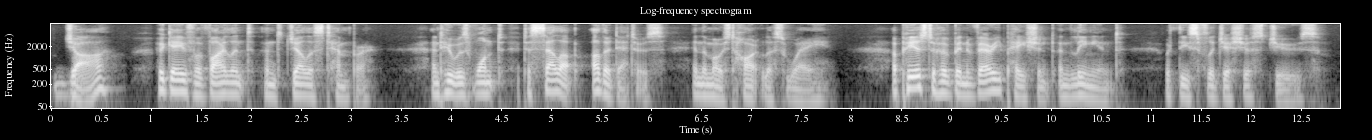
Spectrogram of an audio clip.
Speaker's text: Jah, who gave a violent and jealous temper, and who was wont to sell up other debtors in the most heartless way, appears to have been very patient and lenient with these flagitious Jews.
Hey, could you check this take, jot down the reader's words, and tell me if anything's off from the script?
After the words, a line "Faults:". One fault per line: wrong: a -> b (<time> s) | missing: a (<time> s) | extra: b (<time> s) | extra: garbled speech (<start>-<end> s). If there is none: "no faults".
Jah, who gave a violent and jealous temper, and who was wont to sell up other debtors in the most heartless way, appears to have been very patient and lenient with these flagitious Jews.
Faults:
no faults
